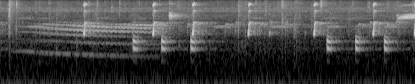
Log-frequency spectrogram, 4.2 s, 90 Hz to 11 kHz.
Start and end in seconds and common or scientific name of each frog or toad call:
0.0	4.1	pointedbelly frog
0.2	1.7	menwig frog
1.3	2.2	Cuyaba dwarf frog
1.7	1.8	dwarf tree frog
3.3	4.1	Cuyaba dwarf frog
